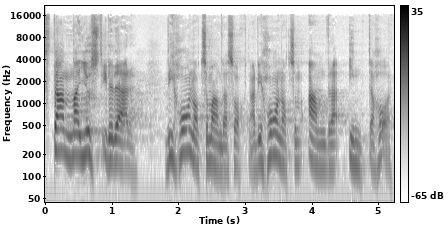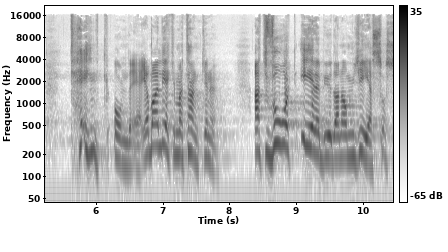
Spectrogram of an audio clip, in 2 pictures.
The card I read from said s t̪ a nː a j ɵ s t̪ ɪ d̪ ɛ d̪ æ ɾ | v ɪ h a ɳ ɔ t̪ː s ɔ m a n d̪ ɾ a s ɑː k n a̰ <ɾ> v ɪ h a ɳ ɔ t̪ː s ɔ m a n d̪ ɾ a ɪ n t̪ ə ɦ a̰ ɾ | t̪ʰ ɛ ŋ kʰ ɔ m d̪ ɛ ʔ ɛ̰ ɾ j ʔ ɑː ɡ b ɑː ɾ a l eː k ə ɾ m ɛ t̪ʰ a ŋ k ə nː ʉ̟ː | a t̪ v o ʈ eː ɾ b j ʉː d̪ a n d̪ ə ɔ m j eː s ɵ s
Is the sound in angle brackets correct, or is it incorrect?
correct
